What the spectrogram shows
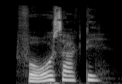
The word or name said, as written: forårsagtig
